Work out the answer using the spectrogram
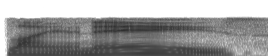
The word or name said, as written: lyonnaise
